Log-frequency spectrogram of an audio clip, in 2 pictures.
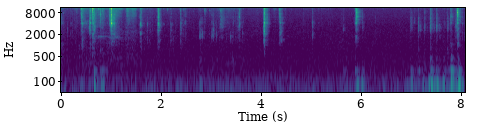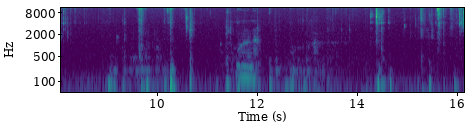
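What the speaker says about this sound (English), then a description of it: "I'm going to try to nip this off right here with the flush cutters" Flush cutters nip plastic off a Li-ion battery pulled from a Wahl shaver/trimmer, giving scattered sharp clicks and snips close up on a quiet bench.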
